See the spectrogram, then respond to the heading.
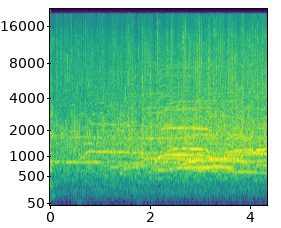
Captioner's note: audience cheers and applauds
